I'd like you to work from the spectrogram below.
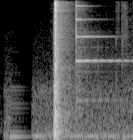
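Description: A slingshot shot strikes a white metal target bell with a sharp crack, then a clear metallic ring that sustains and fades, heard from a short distance with no talking.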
